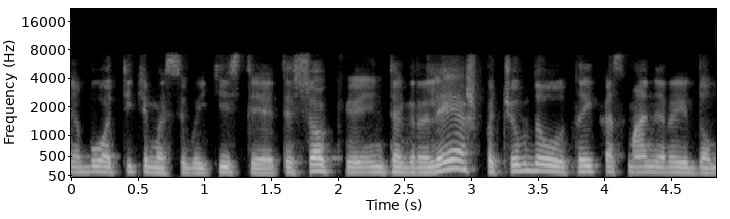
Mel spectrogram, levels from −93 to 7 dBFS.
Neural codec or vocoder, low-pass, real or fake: codec, 16 kHz, 6 kbps, DAC; 7.2 kHz; fake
